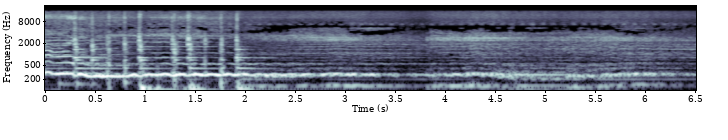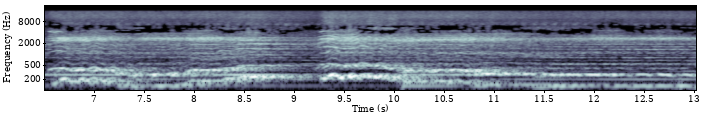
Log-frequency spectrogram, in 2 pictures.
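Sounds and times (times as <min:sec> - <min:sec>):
chant-like held voices: 0:00.0 - 0:13.0
steady drone: 0:00.0 - 0:13.0.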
